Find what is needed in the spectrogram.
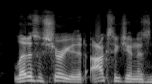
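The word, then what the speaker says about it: Oxygene: it looks like O oxygen but they insist it is pronounced oxygen so if you write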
